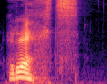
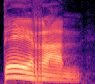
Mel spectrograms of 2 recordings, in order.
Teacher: As in Lowland Scotch, a trilled R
